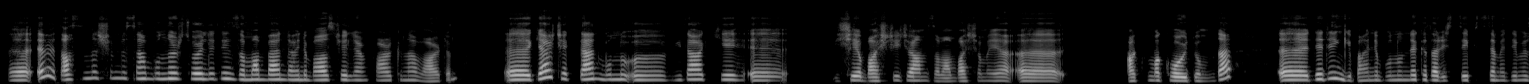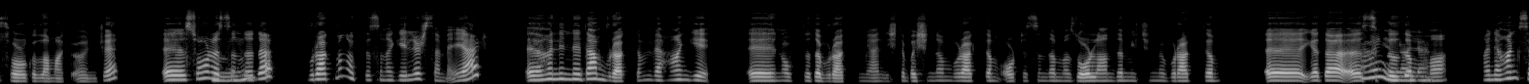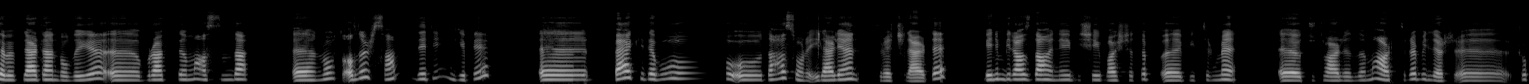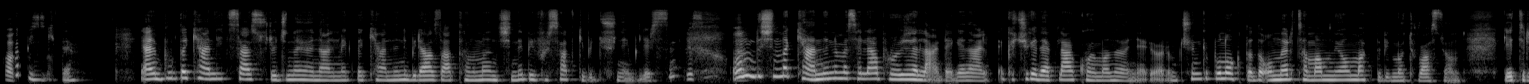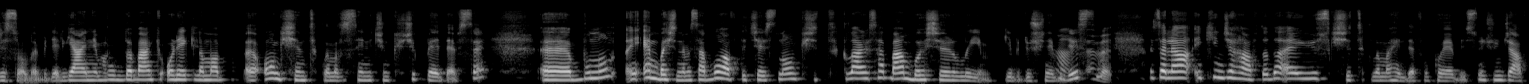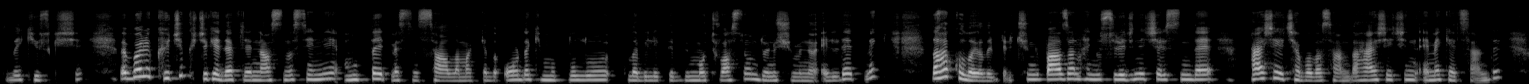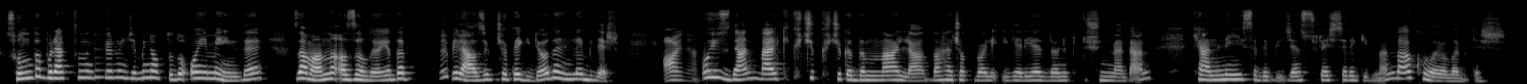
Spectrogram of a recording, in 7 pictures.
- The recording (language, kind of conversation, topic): Turkish, advice, Bir projeye başlıyorum ama bitiremiyorum: bunu nasıl aşabilirim?
- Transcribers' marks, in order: other background noise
